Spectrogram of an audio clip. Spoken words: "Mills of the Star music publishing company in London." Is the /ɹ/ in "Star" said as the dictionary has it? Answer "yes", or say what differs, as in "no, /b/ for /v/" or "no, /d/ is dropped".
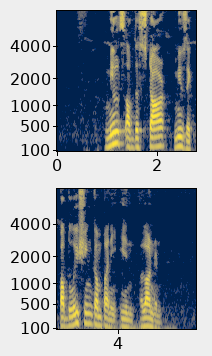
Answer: yes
